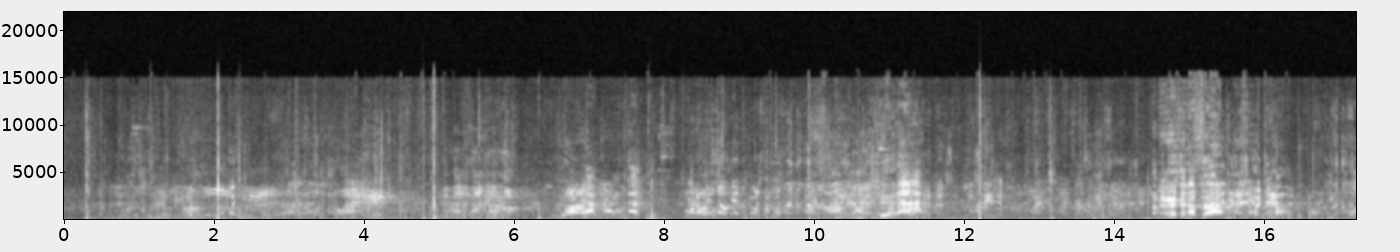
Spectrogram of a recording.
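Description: Young men shout to each other outdoors during a football match.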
